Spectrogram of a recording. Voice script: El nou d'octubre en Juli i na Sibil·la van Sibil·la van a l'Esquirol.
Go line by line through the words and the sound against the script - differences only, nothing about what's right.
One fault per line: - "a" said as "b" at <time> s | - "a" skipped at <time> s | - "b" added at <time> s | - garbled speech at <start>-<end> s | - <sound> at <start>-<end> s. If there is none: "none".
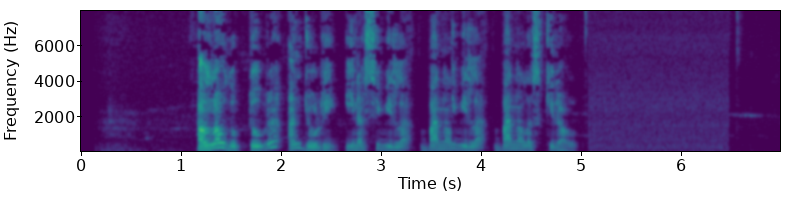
none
